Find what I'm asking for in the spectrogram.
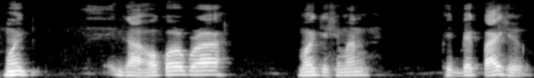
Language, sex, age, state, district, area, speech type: Assamese, male, 60+, Assam, Charaideo, rural, spontaneous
